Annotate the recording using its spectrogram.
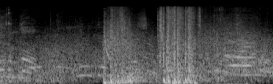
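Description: A submachine gun fires a short burst close by.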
